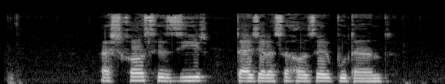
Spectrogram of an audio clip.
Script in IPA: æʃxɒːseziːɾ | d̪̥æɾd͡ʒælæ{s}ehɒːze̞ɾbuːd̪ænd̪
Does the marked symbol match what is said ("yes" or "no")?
yes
